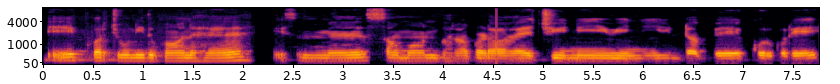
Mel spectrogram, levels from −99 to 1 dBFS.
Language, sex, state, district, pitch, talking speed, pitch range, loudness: Hindi, male, Uttar Pradesh, Etah, 115 Hz, 100 wpm, 110-120 Hz, -23 LUFS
